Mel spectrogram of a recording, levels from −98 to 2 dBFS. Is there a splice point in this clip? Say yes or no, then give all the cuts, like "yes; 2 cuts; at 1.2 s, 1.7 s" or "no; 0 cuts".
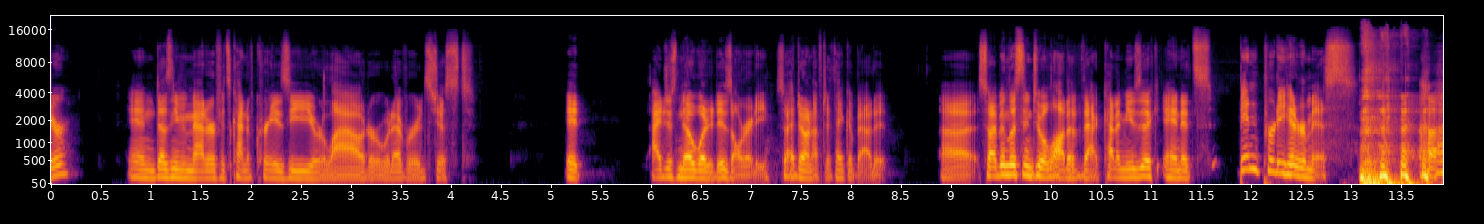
no; 0 cuts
